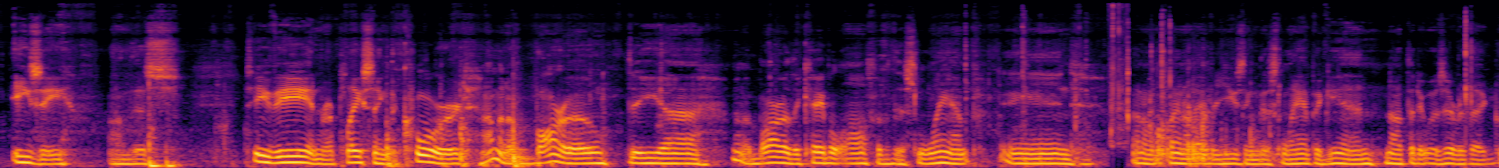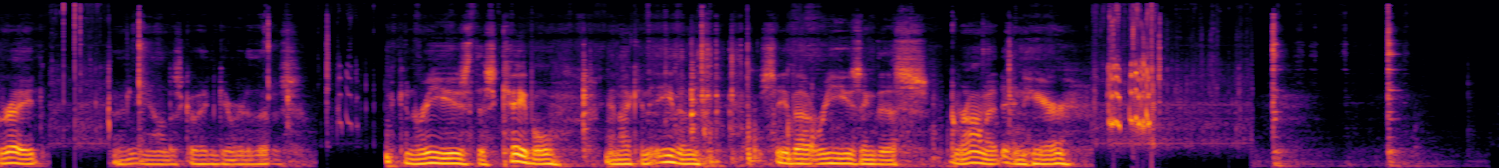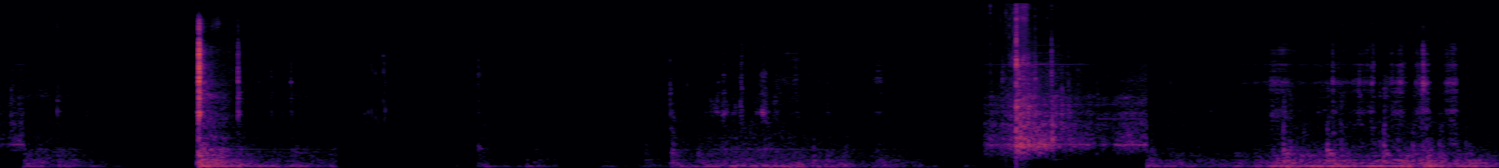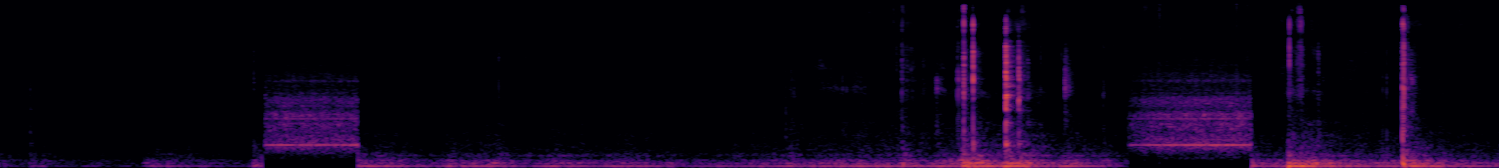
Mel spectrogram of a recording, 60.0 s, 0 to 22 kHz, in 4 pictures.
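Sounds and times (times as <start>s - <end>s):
tools handled at a workbench: 1.4s - 2.4s, 20.6s - 23.2s
light scraping and rubbing: 14.5s - 27.5s.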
